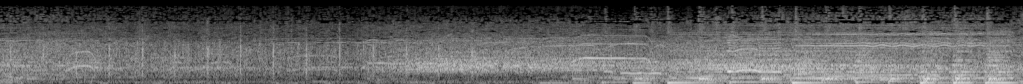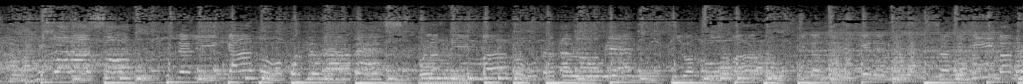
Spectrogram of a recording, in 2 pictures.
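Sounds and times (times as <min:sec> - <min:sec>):
crowd applause: 0:00.0 - 0:20.4
booming music with heavy bass beat: 0:05.5 - 0:20.4.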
